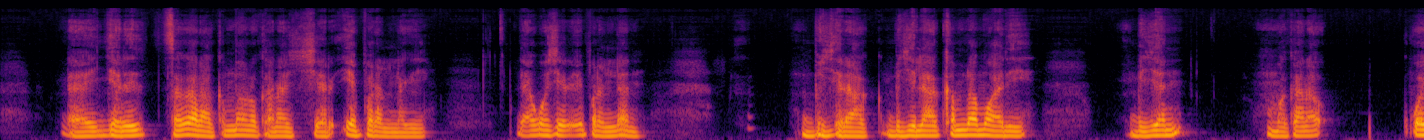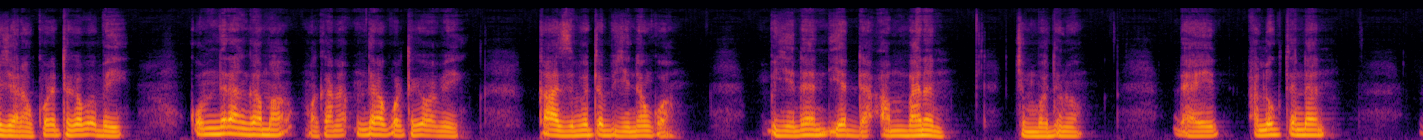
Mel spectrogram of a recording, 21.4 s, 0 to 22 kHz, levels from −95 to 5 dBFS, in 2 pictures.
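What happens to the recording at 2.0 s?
Nothing goes wrong at 2.0 s: the speech there is intact, with no dropout, click, distortion or other fault.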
